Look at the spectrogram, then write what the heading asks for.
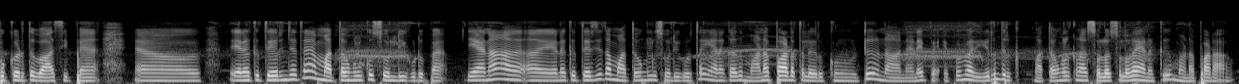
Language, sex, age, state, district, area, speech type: Tamil, female, 30-45, Tamil Nadu, Thoothukudi, urban, spontaneous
